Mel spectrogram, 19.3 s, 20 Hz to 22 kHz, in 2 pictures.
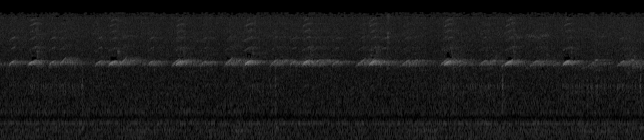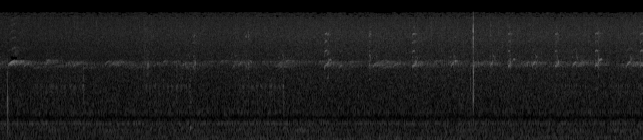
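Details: Tree frogs sing among fall foliage on October 25, 2021, a thin, high, pulsing trill that runs on without pause.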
